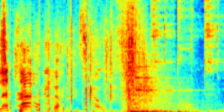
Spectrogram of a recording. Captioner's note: all applauding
